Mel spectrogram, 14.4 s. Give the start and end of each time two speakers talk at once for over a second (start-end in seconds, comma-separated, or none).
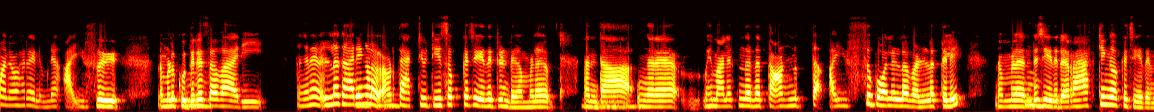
none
